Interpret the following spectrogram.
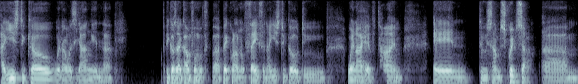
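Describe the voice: The pace is fairly slow. Intonation stays fairly even throughout. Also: man.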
